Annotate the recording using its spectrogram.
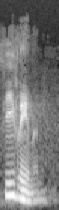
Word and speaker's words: Philemon: But I've often called it Philemon. It's Philemon. So anybody that's interested, it's Philemon is how it's pronounced in the original language.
